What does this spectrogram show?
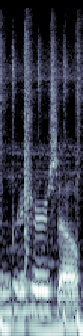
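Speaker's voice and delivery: normal talking voice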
